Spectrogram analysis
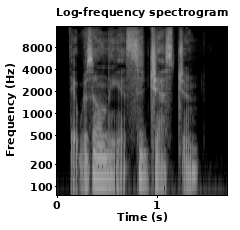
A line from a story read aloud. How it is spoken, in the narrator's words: Birgitta muttered weakly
